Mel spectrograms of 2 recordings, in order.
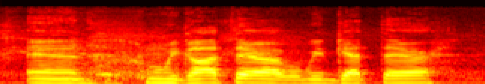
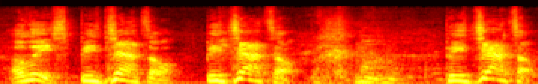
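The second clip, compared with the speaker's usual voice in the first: insistent mother, louder and higher, escalating; caring mother, mock; 4 semitones higher, 4 dB louder than usual. A mock caring mother to her tiny child, louder and louder. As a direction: start firm and build toward yelling. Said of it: "a caring mother, talking to her tiny".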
